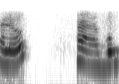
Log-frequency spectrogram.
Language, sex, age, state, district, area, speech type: Bengali, female, 18-30, West Bengal, Howrah, urban, conversation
